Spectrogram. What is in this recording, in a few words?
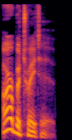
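"arbitrative", British English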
